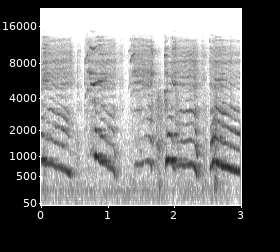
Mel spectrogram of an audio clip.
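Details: Coco, a Whippet-Lurcher cross, stands and cries to be taken for a walk; five rapid descending whimpers, some with a quick upward break, run almost back to back, with faint music underneath.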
